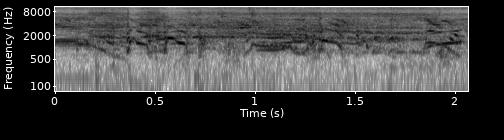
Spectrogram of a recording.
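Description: Turkeys gobble loudly and close at a rural farm, with several overlapping warbling calls over the whole short stretch.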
